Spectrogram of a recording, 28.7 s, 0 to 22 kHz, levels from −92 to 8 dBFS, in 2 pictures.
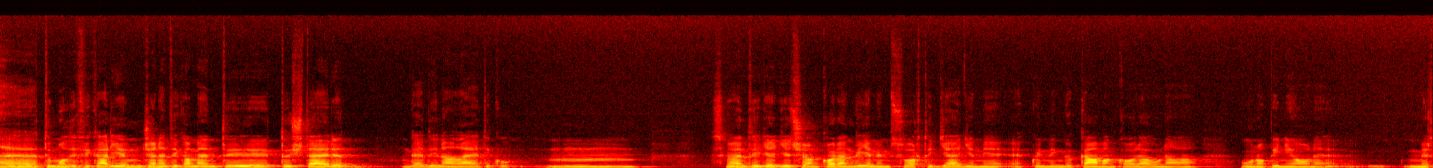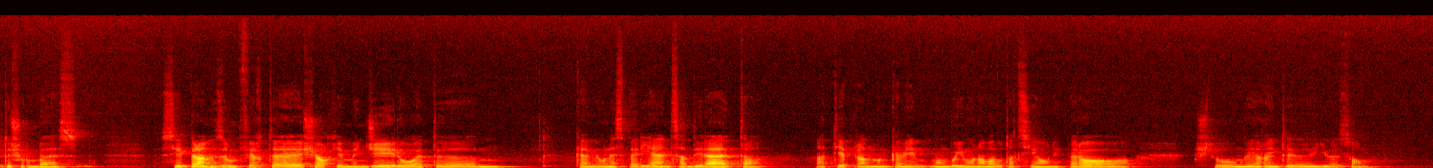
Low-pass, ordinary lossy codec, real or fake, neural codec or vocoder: none; none; real; none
